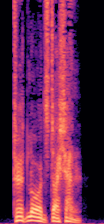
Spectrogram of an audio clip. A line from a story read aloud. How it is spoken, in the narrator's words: Nerishma said, panting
